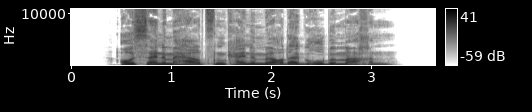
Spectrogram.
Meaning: to speak openly and frankly
- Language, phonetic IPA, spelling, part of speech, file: German, [aʊ̯s ˈzaɪ̯nəm ˈhɛʁt͡sn̩ ˈkaɪ̯nə ˈmœʁdɐˌɡʁuːbə ˈmaxn̩], aus seinem Herzen keine Mördergrube machen, verb, De-aus seinem Herzen keine-Mördergrube machen.ogg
